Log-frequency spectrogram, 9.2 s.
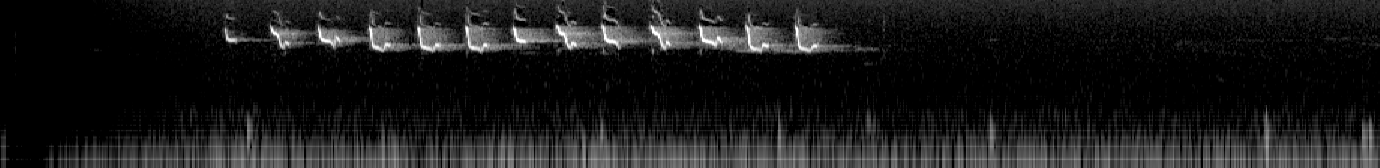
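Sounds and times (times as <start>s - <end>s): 
common chiffchaff singing: 1.3s - 5.9s.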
